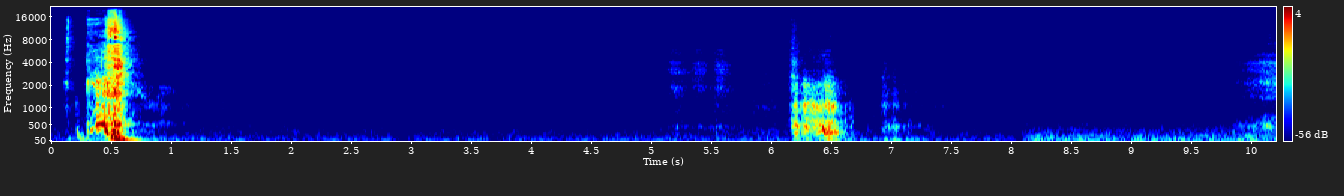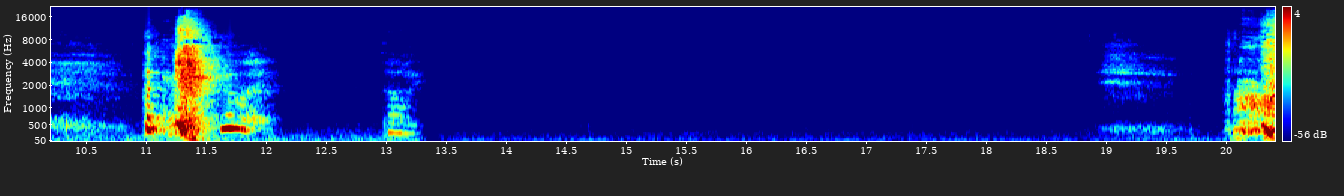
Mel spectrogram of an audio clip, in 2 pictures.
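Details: Sneezing from a woman, stifled and mostly unstifled: several sharp, explosive sneezes, some preceded by a quick inward breath, separated by quiet pauses.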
